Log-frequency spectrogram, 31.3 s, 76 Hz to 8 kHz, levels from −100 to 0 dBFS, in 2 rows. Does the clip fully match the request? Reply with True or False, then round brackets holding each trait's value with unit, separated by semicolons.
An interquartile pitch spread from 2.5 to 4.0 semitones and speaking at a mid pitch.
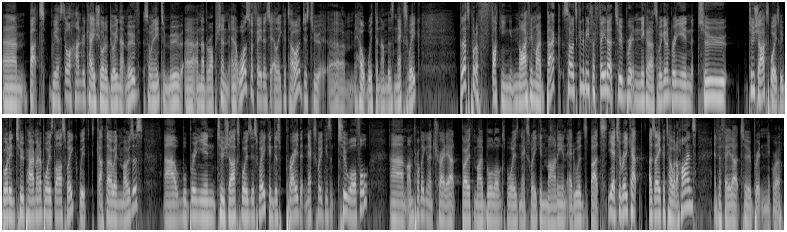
False (3.7 semitones; 125 Hz)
